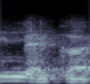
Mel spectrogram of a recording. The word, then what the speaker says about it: Nneka: herself NECA or whatever her name is actually NECA everybody knows that that's how to pronounce the name so I don't know what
